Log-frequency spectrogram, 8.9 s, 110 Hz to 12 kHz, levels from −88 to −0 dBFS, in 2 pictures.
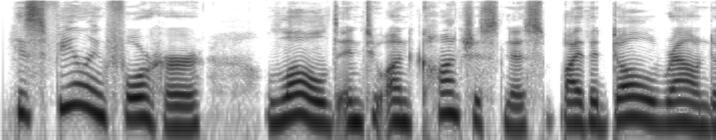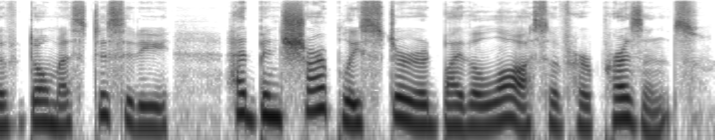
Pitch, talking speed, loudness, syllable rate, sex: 210 Hz, 155 wpm, -17 LUFS, 4.6 syllables/s, female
